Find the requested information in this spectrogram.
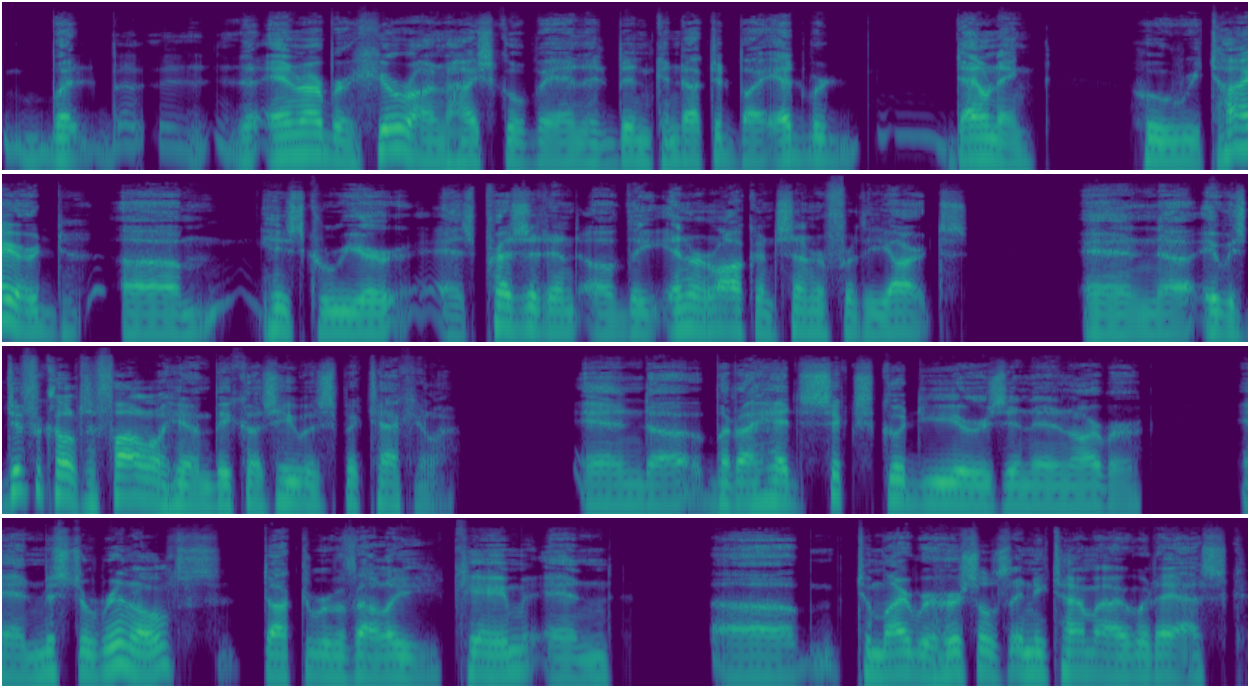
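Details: Adult man who has stuttered since early childhood, severely for many years, and still stutters as an adult; stuttering.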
